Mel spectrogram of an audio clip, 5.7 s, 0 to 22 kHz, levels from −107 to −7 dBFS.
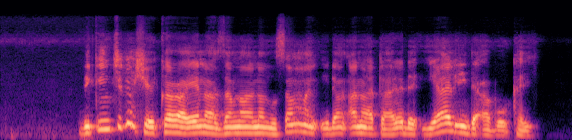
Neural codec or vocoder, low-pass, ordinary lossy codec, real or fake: codec, 32 kHz, 1.9 kbps, SNAC; 14.4 kHz; Opus, 64 kbps; fake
